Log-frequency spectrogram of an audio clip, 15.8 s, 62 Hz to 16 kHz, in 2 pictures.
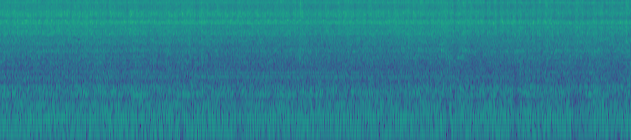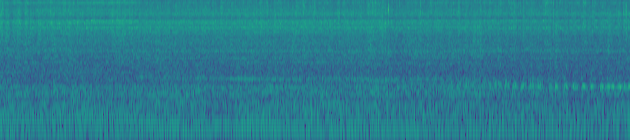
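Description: Go-kart's Harbor Freight Predator 212 single-cylinder four-stroke engine running steadily as the kart is driven along a road.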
